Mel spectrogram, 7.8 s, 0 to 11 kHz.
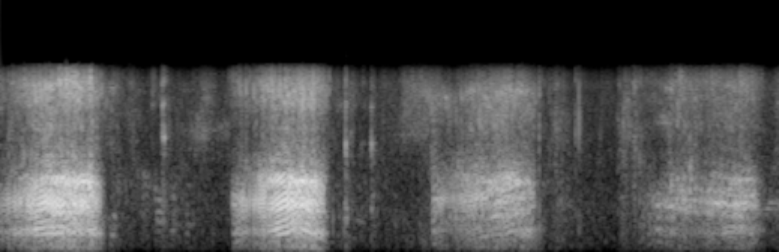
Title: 4th of July Snoring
